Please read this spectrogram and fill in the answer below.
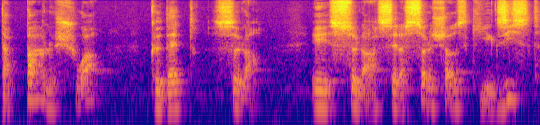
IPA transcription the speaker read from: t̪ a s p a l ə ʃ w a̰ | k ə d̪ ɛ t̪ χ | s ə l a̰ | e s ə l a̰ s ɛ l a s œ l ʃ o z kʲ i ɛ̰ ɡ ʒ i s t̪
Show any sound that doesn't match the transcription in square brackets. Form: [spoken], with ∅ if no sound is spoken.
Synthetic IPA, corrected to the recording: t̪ a [∅] p a l ə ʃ w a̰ | k ə d̪ ɛ t̪ χ | s ə l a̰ | e s ə l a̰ s ɛ l a s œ l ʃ o z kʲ i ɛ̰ ɡ [z] i s t̪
